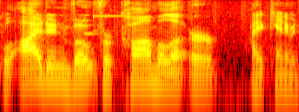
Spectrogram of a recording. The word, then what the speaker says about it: Kamala: And he's like no because like her name is Kamla. It's not like tomato tomato. Like it's it's not like saying her name with a British accent. It we're talking like that's the way her name is pronounced.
